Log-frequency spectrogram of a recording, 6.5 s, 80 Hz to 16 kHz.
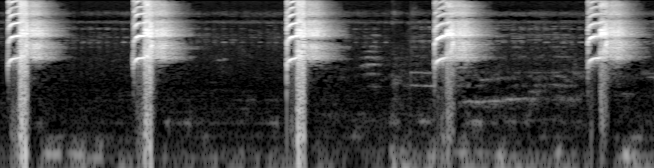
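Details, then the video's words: Captive lovebird used as a training model for kept birds: five loud, harsh, piercing shrieks, each short and rasping, repeated roughly every 1.4 seconds, with soft low rustling between them. "Masteran Lovebird Cepat Gacor, belajar ngetik Ngekek"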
